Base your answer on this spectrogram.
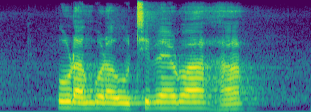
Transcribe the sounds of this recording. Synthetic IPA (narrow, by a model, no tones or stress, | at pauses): uɺaŋɡuɺautʰiβɛɺwaɦa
